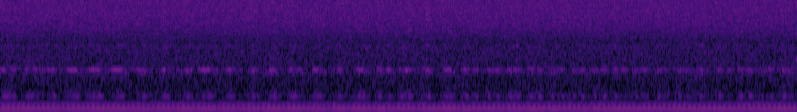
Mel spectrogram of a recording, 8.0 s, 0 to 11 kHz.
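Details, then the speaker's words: c.1980 Homestead Whisperfan II ceiling fan at speed: low steady hum with faint ringing; glass shade rattling because the switch housing is a bit loose; bearings good. "the switch housing is a bit loose which is why the glass is making that sound"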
